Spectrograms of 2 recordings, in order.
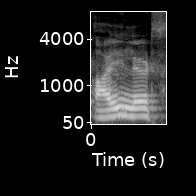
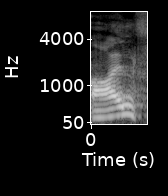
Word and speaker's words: IELTS: हैं आईलेट्स बोलते हैं यह आईलेट्स नहीं होता my dear students my friends यह आइल्स होता है टी इसमें साइलेंट रहता है टी क्या रहता है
